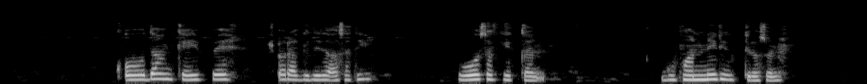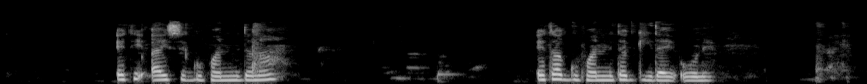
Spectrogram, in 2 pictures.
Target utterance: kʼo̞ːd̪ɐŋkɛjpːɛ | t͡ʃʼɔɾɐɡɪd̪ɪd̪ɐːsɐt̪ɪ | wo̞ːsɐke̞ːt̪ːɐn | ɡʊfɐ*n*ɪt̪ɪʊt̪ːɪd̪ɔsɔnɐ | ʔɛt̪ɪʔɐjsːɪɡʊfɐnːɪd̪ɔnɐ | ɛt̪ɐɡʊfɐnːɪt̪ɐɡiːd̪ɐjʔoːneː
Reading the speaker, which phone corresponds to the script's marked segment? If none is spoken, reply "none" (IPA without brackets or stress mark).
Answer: nː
